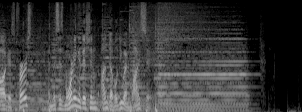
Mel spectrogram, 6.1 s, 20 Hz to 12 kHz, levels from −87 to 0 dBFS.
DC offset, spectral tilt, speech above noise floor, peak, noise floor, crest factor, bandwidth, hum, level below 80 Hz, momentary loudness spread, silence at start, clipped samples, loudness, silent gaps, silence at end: under 0.1%; -5.5 dB/octave; 35 dB; -12 dBFS; -65 dBFS; 20 dB; 11.5 kHz; none; -48 dBFS; 10 LU; 0 s; under 0.1%; -31 LUFS; none; 0.15 s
